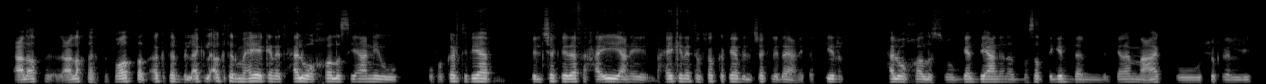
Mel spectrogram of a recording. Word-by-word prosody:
علاق - - +3 0.2
علاقتك - - 0
تتوطّد - - +1
أكتر - - -1
بالأكل - - -1
أكتر 155 - +1
ما 135 0 +1
هي 145 -1 +8
كانت 135 -2 -1
حلوة 145 -2 +6
خالص 135 +1 +1
يعني، 130 0 0
و 115 -3 -1 0.3
وفكّرت 145 -1 -2
فيها 140 -1 +6
ف 135 - -10 0.4
بالشكل 135 +2 +2
ده، 135 - +7
فحقيقي 135 +1 +4
يعني 120 -3 0
باحييك 135 +1 -1
إن 135 - +2
أنت 135 0 -3
بتفكّر 135 +3 -4
فيها 140 - +2
بالشكل 130 +1 -5
ده، 125 - -3
يعني 110 -2 -5
تفكير 130 +4 -2 0.5
حلو 130 0 +4
خالص 120 -2 -4
وبجد 120 +3 -4
يعني 125 -1 +2
أنا 125 - -12
اتبسطت 115 +3 -8
جدًا 120 -3 -3
بالكلام 120 +2 -8
معاك 120 0 -2
وشكرًا 110 +1 -8
ليك. 110 +2 -9
130 Hz, 190 wpm, -27 LUFS, 120-135 Hz, 0.5 s, هي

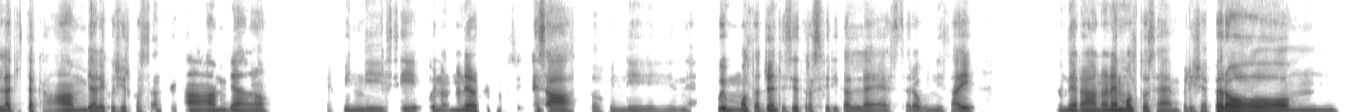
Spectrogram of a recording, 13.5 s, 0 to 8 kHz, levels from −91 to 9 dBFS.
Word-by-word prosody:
la 105 +1 +3
vita 105 0 -5
cambia, 105 +1 0
le 100 - -2
co - - -11
circostanze 110 +1 -13
cambiano 105 0 -1 0.5
e - - -34
quindi 105 -2 -8
sì, 95 -3 -9
quello 95 -2 -9
non 100 +2 -4
era 100 0 +4
più - - -29
possi - - -27
esatto, 100 -2 0
quindi 105 -1 -12
ne 105 0 -18 0.2
poi 115 -2 +4
molta 105 +2 -2
gente 110 +1 0
si 105 - -7
è 110 - -1
trasferita 105 -1 -9
all'estero, 100 0 -6
quindi 100 +1 -12
sai, 100 -1 -1 0.8
non 105 +1 -7
era 105 -1 +3
non 105 +1 +2
è 110 - +8
molto 115 0 +2
semplice, 105 0 -7
però, 125 -6 +7
mhmm, 100 -1 -7
105 Hz, 155 wpm, -24 LUFS, 100-110 Hz, 0.8 s, è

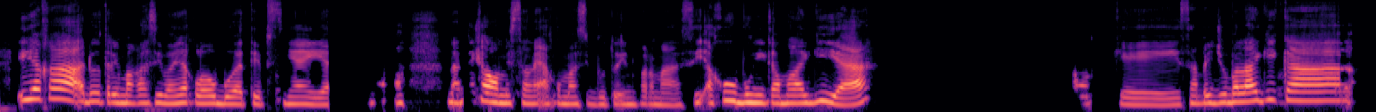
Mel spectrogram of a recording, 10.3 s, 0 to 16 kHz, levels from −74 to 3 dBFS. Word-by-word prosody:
Iya, 320 +1 +3
Kak. 335 -2 +6
Aduh, 260 +1 -2
terima 230 -2 0
kasih 225 +1 -3
banyak 230 +3 0
loh 210 0 +1
buat 195 -2 -1
tipsnya, 195 0 -6
ya 185 - -4 0.3
heeh. 230 0 -9 0.3
Nanti 230 +4 -4
kalau 250 -3 +7
misalnya 210 -1 -4
aku 210 - -10
masih 195 0 -7
butuh 185 - -8
informasi, 185 -1 -8
aku - - -9
hubungi 230 -1 +4
kamu 215 0 +1
lagi, 225 +5 0
ya? 175 - +5 1.6
Oke. 175 -3 -9
Sampai 215 +2 -3
jumpa 235 +2 +1
lagi, 275 +3 +3
Kak. 280 -1 +3
220 Hz, 165 wpm, -20 LUFS, 195-250 Hz, 1.6 s, kalau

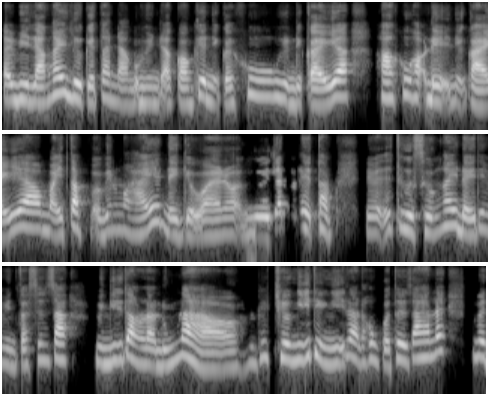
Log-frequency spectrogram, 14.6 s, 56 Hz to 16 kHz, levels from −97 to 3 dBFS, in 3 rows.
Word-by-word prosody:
Tại 210 0 +2
vì 215 0 0
là 190 -1 +4
ngay 280 +6 +2
dưới 230 -3 +4
cái 195 -2 -2
tòa 240 +1 -3
nhà 185 -5 -3
của 175 - -6
mình 190 -1 -7
đã - - +1
có, 180 0 0
kiểu, 255 - +4
những 200 -6 -7
cái 180 - -3
khu 250 +2 -5
nhìn 210 -5 -3
được 190 - -5
cái 175 +3 +5 0.4
h 245 - -2
khu 270 -2 -4
họ 240 0 +2
để 210 -3 0
những 195 - -9
cái 165 +9 +4 0.3
máy 190 -2 -1
tập - - +7
ở - - -7
bên 225 +4 -9
ngoài 210 -3 -4
ấy 335 +2 -1
để, 195 - -3
kiểu 190 - -2
là, 185 +1 0
mọi 195 +1 -4
người 210 +1 -1
dân 245 - 0
có - - -17
thể - - +1
tập, - - -2 0.3
vì 210 - -7
vậy - - -5
sẽ - - -6
thử 235 -2 -2
xuống 210 0 -4
ngay 280 +1 0
đấy 195 -6 0
để 250 - -9
mình 205 -5 -11
tập 205 - -5
xem 250 +4 -10
sao. 260 0 +5 0.3
Mình 225 -2 -6
nghĩ 245 +3 -5
rằng 255 -5 +4
là 210 -1 +1
đúng 200 +5 -6
là 180 - +4 0.2
lúc 225 +6 -12
chưa 265 -3 -1
nghĩ 255 +3 -3
thì 285 -8 -2
nghĩ 215 0 -6
là 285 -3 0
nó 225 - -11
không 265 -2 -7
có 200 -2 -4
thời 255 +4 -1
gian 275 +3 +1
á, 360 +2 +2 0.3
nhưng 290 - -12
220 Hz, 290 wpm, -22 LUFS, 195-255 Hz, 0.4 s, tập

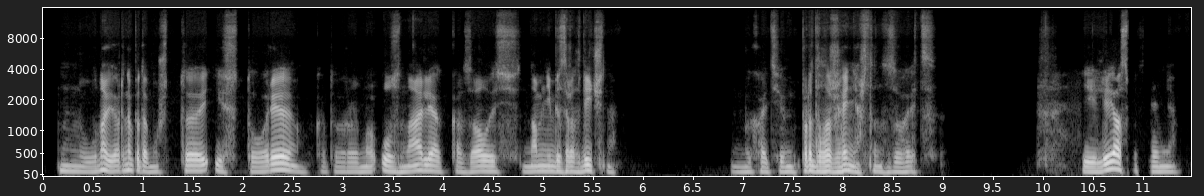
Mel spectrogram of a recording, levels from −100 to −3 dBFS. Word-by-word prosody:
Ну, 110 -4 -4
наверное, 115 +4 +1
потому 105 -4 -1
что 120 +6 +1
история, 115 +4 +2 0.2
которую 100 -1 -8
мы 105 +1 -3
узнали, 115 +1 +1
оказалась 105 0 -2
нам 110 +2 -2
не 115 - 0
безразлична. 110 -1 -1 1.2
Мы 100 0 -8
хотим 105 0 -5
продолжения, 110 -1 +3
что 115 - -8
называется. 100 +2 -6 1.5
Или 105 +6 +4
осмысления. 110 -9 +2
105 Hz, 100 wpm, -25 LUFS, 100-115 Hz, 1.5 s, Или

